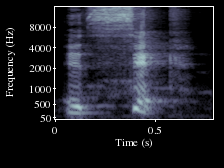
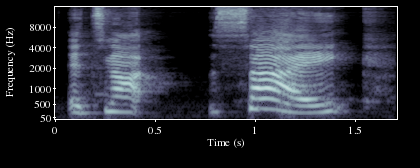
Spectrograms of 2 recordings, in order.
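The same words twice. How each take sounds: First: "sick" with a short I, said quietly; teacher gives the correct short-I "sick" after the wrong one. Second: "psych" slowed with a long I, the mistaken reading; teacher demonstrates the wrong long-I reading "psych", slowly. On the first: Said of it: "That C K makes that I go eh". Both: Shown as a demonstration.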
